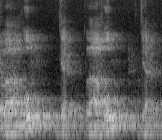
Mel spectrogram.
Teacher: Mim sukun bertemu jim ya, bertemu jim. Gimana cara bacanya? Jelas di bibir, cukup nempel ya.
